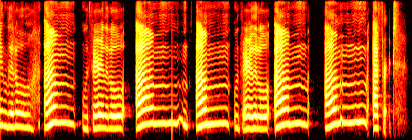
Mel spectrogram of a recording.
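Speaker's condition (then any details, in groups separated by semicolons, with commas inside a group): Cerebral palsy; stutters, clearer when medicated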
